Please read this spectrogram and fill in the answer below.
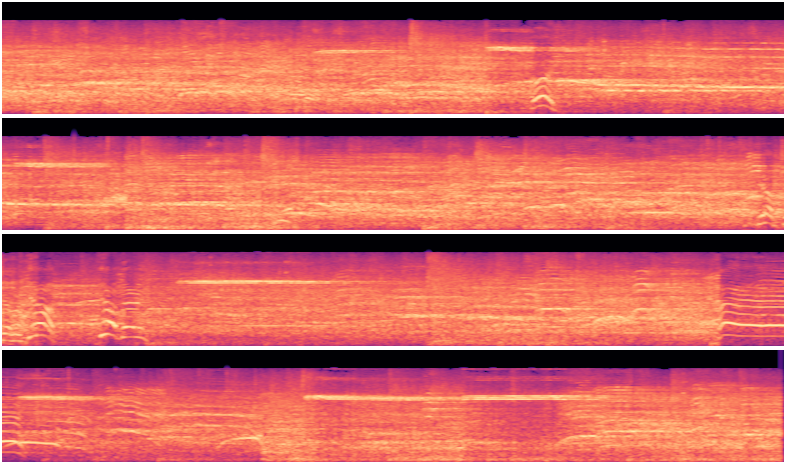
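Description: Indoor volleyball match in a large echoing gym: a steady din of voices calling out, volleyball hits and bounces on the court, and several short high-pitched squeals.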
